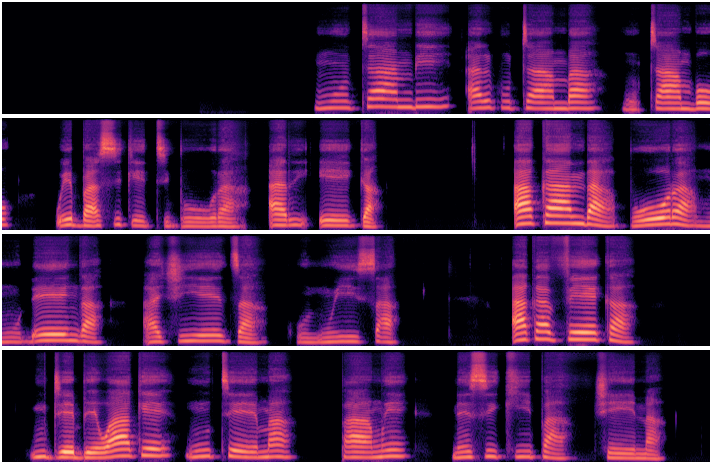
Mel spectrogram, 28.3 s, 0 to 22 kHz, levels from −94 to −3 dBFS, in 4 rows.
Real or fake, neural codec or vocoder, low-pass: fake; autoencoder, 48 kHz, 32 numbers a frame, DAC-VAE, trained on Japanese speech; 19.8 kHz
